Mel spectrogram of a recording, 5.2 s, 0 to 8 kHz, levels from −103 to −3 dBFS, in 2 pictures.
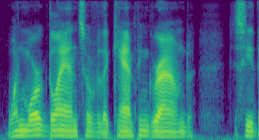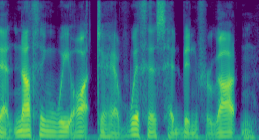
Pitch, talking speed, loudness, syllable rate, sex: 90 Hz, 230 wpm, -22 LUFS, 5.7 syllables/s, male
